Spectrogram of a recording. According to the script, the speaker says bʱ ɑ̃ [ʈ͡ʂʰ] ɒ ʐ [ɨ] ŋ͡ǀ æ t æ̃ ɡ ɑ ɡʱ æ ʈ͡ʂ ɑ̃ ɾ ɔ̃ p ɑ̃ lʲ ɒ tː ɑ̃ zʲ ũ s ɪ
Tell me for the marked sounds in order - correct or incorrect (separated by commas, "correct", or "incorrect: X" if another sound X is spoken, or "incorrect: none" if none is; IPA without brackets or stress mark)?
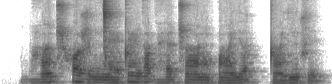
correct, incorrect: ɪ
